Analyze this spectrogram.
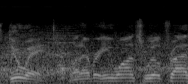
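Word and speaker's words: Duhe: just do it yeah apparently though uh the cajun pronunciation is due whatever he wants we'll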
